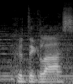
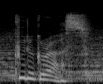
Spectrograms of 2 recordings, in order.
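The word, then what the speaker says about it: coup de grâce: I never said the P. I said coup de grace.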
